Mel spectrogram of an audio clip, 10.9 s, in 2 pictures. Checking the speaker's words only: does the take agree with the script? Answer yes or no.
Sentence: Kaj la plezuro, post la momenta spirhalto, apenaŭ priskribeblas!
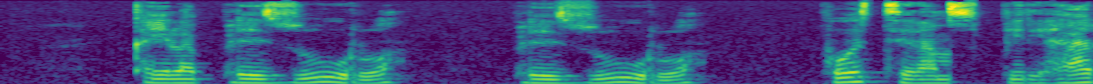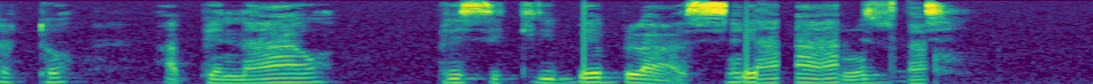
no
